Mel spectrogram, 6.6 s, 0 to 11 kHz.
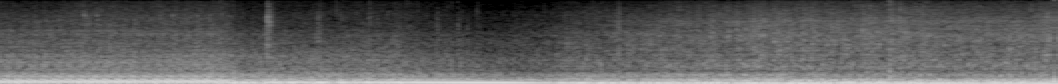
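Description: A 1981 Pontiac Trans Am with straight-pipe exhaust idles at a stop sign around 500 to 600 RPM, giving a steady, loud, deep rumble with a slight lope, close by and without talk.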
